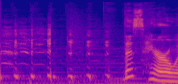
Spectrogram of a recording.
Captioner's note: laughs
